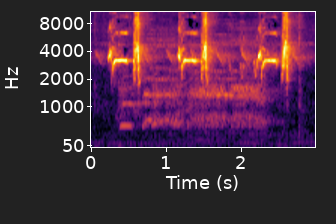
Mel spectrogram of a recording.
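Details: Long-tailed shrike gives a prinia-like song: three high, drawn-out whistles, each ending in a sharp, buzzy crackle, repeated about once a second over a steady low hum.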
